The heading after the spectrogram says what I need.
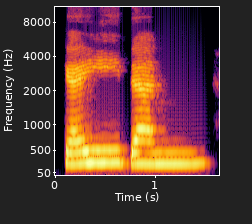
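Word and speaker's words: كيدا: And for Fatha, open your jaw as well, attach with Ya, Kay. Then give the tawassut because it is, you're pronouncing Tanween. And when you, how will you say it? Kaidan.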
